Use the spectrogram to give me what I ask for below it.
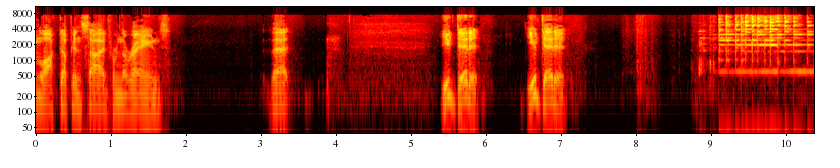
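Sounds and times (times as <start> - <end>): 
speech: 0.0 - 1.9, 3.1 - 4.0, 5.4 - 6.0, 6.6 - 7.2
cowbell ringing: 8.8 - 10.3.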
